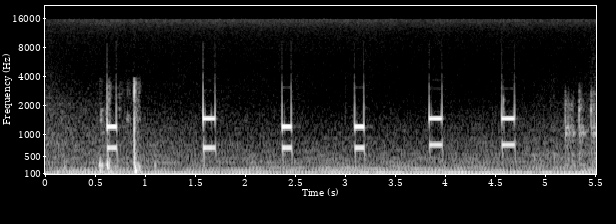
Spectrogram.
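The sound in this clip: Phone keypad tones dialing a number on a phone held up to a microphone: six short, evenly spaced two-note beeps over a low hum, with a click near the start and a faint sound at the end.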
